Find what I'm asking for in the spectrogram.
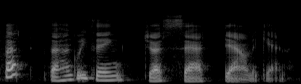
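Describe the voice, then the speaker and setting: Older woman, storybook read-aloud. Very creaky, husky voice, unhurried and swooping in pitch. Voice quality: gravelly, creaky. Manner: slow, expressive, acts out dialogue. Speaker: storybook reader. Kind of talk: animated children's picture-book read-aloud.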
